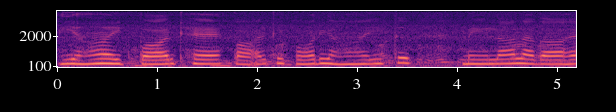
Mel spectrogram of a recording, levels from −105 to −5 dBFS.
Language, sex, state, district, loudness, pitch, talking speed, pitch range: Hindi, female, Goa, North and South Goa, -37 LUFS, 220 Hz, 125 wpm, 210-230 Hz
